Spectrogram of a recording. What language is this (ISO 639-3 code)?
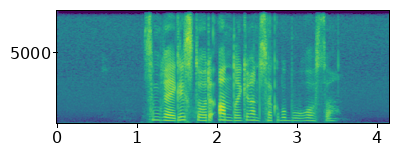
nor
